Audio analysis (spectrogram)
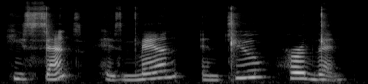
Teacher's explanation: the stress appears on the second syllable each time and it appears four times which means this line is an iambic tetrometer an iambic tetrometer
